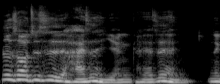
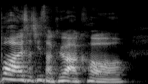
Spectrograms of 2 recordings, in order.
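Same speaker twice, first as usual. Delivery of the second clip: acted-out loud shouting, louder; 4 semitones higher, 7 dB louder than usual. Retelling telling customers who rushed in to scan the qr code, retelling a repeated shout. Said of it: "我就一直大喊说".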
